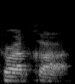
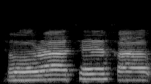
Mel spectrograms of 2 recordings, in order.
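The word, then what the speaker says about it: תורתך: That's actually how it's pronounced. Yeah, Toratcha. Okay. But sometimes they sing it as Toratecha, which isn't correct. Okay. Yeah. Musical license. Yeah. It's like a way to sing it and hit but yeah, so it's actually Toratcha, Okay.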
